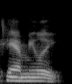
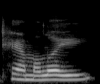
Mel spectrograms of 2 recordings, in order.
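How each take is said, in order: First: The name is said with a Californian accent. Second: The name is said with a Southern accent. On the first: "If you're from California, say Tamilee" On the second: "if you're from the South, you would say Tamilee"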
